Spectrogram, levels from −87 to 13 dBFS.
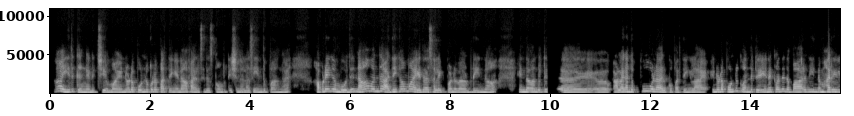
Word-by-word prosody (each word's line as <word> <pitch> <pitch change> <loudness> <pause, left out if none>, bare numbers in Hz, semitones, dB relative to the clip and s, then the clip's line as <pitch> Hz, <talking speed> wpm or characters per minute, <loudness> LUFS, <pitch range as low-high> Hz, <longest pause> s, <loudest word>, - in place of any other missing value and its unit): ஆ - - -1 0.2
இருக்குங்க 230 -8 +1
நிச்சயமா, 200 +2 -1
என்னோட 225 +5 +1
பொண்ணு 220 0 +1
கூட 250 -1 +2
பாத்தீங்கன்னா 200 -2 -1
ஃபேன்ஸி 200 -2 -2
டிரஸ் 195 -1 -6
காம்பெடிஷன் 195 0 -3
எல்லாம் 190 +1 -5
சேர்ந்துப்பாங்க. 185 -2 -3 0.7
அப்டிங்கும்போது 255 -5 +2 0.2
நான் 290 +6 +2
வந்து 290 +1 0
அதிகமா 290 +6 0
எத 230 +3 +1
செலக்ட் 210 -1 -2
பண்ணுவேன் 200 0 0
அப்டின்னா, 185 -1 -1 0.6
இந்த 230 0 +4
வந்துட்டு 225 +2 -1 0.3
அ - - -2 0.7
அ - - -2 0.3
அழகா 230 +3 +4
இந்த 240 0 +2
பூவெல்லாம் 295 -5 +2
இருக்கும் 200 +1 -5
பாத்தீங்களா? 190 0 -2 0.3
என்னோட 255 +4 +4
பொண்ணுக்கு 270 +3 +1
வந்துட்டு 235 0 0
எனக்கு 240 +3 0
வந்து 285 +2 0
இந்த 260 - +1
பாரதி 240 +2 +2
இந்த 230 0 0
மாரி 250 +1 +5
220 Hz, 145 wpm, -22 LUFS, 195-250 Hz, 0.7 s, மாரி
